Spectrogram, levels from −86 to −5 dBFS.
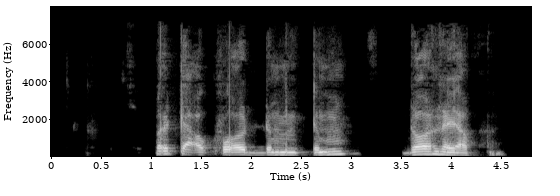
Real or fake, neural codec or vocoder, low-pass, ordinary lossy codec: fake; codec, 16 kHz in and 24 kHz out, 1.1 kbps, FireRedTTS-2 codec; 7.2 kHz; MP3, 48 kbps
